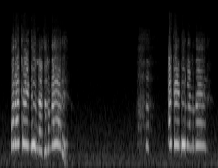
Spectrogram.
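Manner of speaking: high-pitched mock-tearful whine; helpless whine. Woman stuck while mover is unmasked, helpless whine.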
